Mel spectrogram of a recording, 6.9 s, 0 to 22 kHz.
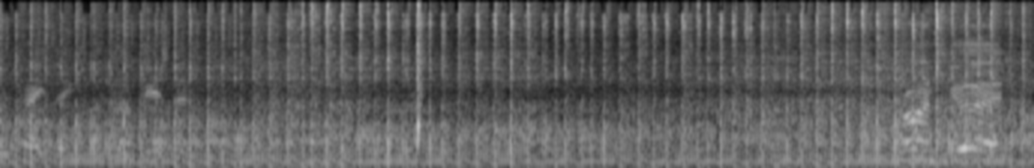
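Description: A Black Max gas chainsaw with an 18-inch bar, bought at Walmart, idles steadily close by, its small two-stroke engine putting out a continuous rough, pulsing drone with a few faint voices underneath.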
